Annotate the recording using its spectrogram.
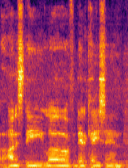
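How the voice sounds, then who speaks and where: A man speaks at a fairly low pitch, with audible echo from the room. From South Arkansas, US South. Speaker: hip-hop artist and stand-up comedian. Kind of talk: radio interview. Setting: radio studio.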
